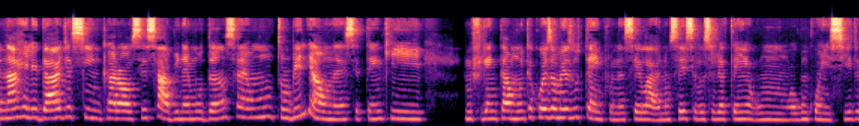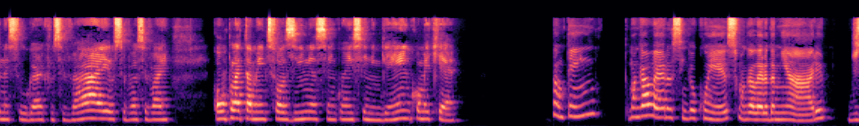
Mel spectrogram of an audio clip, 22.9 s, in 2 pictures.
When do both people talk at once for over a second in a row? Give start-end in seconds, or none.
none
